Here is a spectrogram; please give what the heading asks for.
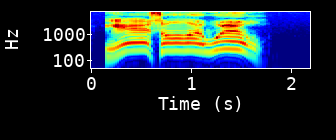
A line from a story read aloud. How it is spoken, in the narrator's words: shouted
